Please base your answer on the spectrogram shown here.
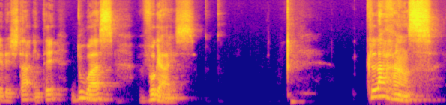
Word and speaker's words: Clarins: Clarins. Clarins. IN tem o som do 1. Clarins. Você vai pronunciar o S no final.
